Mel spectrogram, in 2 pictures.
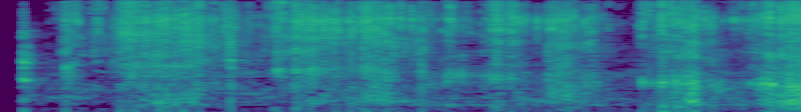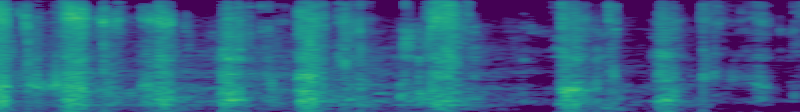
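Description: A dense run of crunching, crackling noises that thins out over the last few seconds.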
